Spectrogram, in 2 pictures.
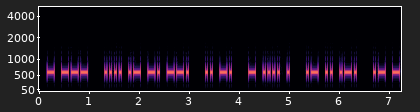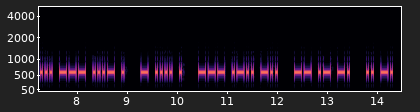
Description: Morse code, heard as a keyed tone, about 25 wpm, 600 Hz. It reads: TO HANG IN THE AIR ABOVE THE OLD MAN IN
